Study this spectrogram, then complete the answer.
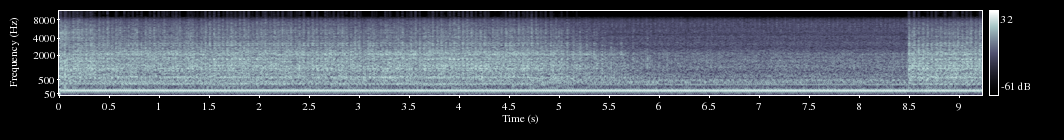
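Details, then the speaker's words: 2008 Honda Civic Si manual, idling in neutral: steady droning hum that fades when clutch pressed and returns on release; suspected bad input shaft bearing, not confirmed. "when I push the clutch in so when I disengage it when I press it down the sound Fades away and someone's saying the way Honda does their input shaft bearings that's a sign that that's bad"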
